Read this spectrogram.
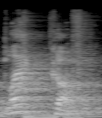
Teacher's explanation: Aí eu tenho a segunda palavra que é coffee, beleza? Então você tem esse som do k no final e o som do k no começo.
